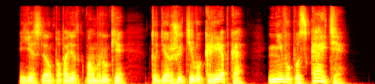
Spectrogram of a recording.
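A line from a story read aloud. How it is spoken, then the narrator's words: Furious exclamation. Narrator (Russian): воскликнула Гретхен, глаза которой загорелись яростью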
